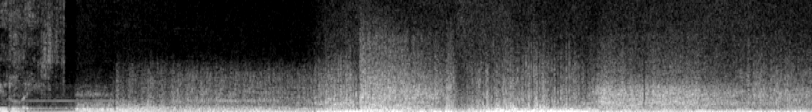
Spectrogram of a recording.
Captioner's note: dramatic music; guns firing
